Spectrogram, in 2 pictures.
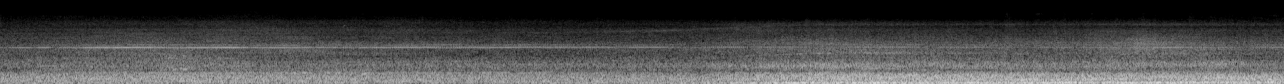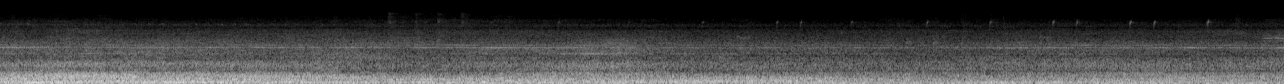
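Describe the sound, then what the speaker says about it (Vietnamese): An Airbus A320 jet airliner taking off from Tan Son Nhat airport gives a steady, loud broadband engine roar that swells noticeably stronger about a third of the way in and holds, with no talking. "chiếc máy bay Airbus A320 được lệnh cất cánh rời khỏi sân bay Tân Sơn Nhất"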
